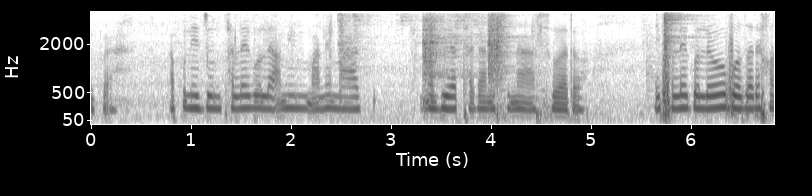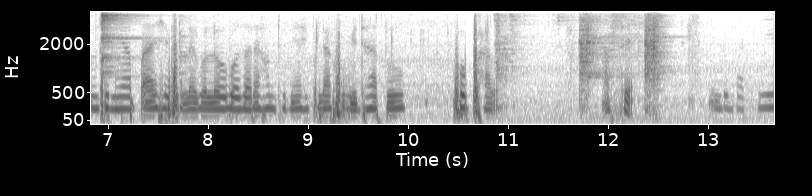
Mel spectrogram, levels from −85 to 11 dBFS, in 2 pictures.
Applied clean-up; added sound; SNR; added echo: none; Bicycle; 12 dB; none.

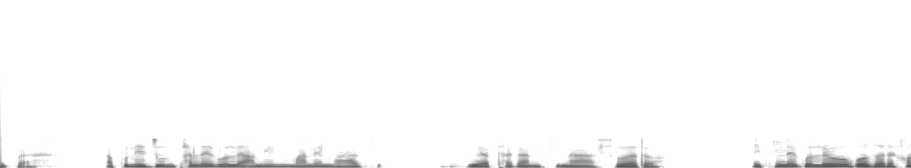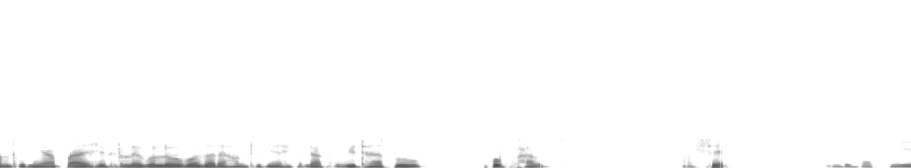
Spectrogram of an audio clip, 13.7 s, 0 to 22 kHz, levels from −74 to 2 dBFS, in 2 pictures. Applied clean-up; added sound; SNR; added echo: neural mask model DeepFilterNet 3.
